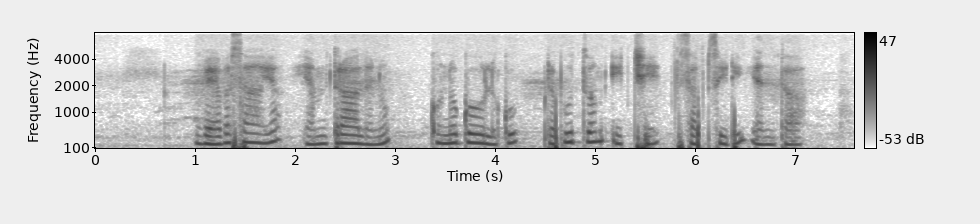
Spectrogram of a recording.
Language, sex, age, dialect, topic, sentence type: Telugu, female, 25-30, Utterandhra, agriculture, question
